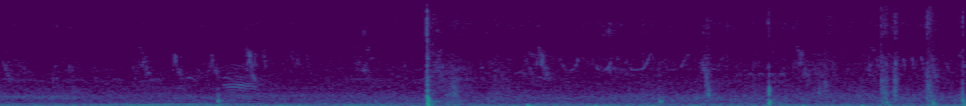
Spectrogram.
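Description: A soft tennis rally: a racket strikes the rubber ball once sharply a little under halfway through, followed by fainter knocks of the ball bouncing and feet moving on the clay court.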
